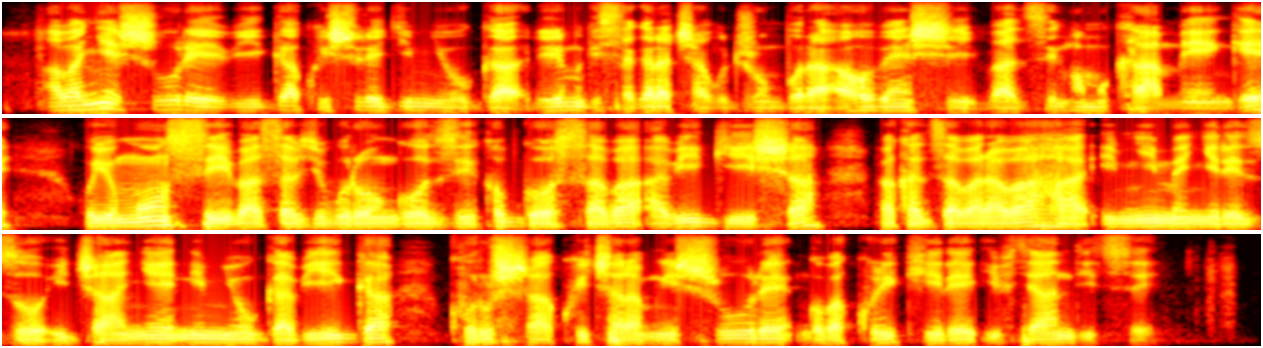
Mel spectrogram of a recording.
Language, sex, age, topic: Rundi, male, 25-35, education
